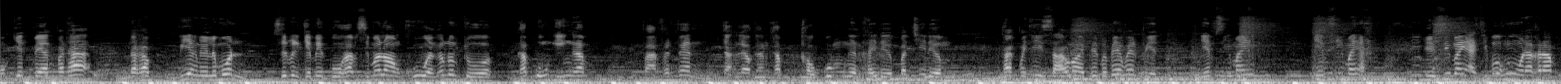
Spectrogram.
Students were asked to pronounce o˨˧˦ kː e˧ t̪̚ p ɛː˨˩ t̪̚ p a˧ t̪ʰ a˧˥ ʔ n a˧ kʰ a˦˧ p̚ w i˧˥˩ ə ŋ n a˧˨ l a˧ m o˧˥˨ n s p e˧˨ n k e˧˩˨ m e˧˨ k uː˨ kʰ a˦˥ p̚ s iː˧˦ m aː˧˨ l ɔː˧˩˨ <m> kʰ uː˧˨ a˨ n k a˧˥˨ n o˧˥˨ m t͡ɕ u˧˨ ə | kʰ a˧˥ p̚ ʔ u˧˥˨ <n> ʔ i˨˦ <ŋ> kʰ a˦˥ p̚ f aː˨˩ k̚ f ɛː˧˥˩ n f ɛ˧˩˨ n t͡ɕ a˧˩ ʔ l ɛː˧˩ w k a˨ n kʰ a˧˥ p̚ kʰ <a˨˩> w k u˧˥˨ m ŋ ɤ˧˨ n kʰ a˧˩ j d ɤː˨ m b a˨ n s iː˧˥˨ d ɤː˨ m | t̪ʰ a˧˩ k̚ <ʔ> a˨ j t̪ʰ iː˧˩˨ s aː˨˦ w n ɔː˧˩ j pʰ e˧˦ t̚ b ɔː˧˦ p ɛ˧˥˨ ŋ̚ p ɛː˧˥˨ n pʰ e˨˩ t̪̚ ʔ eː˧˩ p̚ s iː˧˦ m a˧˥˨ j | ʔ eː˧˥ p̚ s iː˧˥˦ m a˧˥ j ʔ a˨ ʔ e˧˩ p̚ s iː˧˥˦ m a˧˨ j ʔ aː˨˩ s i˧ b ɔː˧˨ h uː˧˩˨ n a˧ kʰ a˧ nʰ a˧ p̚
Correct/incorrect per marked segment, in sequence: incorrect: ŋ, incorrect: ŋ, correct, correct, incorrect: p

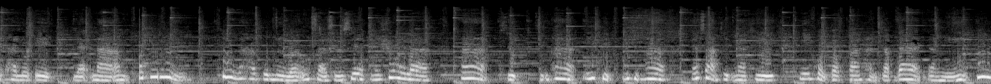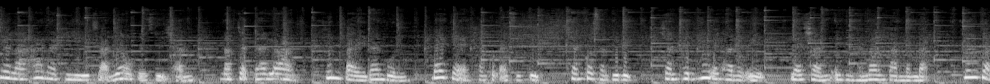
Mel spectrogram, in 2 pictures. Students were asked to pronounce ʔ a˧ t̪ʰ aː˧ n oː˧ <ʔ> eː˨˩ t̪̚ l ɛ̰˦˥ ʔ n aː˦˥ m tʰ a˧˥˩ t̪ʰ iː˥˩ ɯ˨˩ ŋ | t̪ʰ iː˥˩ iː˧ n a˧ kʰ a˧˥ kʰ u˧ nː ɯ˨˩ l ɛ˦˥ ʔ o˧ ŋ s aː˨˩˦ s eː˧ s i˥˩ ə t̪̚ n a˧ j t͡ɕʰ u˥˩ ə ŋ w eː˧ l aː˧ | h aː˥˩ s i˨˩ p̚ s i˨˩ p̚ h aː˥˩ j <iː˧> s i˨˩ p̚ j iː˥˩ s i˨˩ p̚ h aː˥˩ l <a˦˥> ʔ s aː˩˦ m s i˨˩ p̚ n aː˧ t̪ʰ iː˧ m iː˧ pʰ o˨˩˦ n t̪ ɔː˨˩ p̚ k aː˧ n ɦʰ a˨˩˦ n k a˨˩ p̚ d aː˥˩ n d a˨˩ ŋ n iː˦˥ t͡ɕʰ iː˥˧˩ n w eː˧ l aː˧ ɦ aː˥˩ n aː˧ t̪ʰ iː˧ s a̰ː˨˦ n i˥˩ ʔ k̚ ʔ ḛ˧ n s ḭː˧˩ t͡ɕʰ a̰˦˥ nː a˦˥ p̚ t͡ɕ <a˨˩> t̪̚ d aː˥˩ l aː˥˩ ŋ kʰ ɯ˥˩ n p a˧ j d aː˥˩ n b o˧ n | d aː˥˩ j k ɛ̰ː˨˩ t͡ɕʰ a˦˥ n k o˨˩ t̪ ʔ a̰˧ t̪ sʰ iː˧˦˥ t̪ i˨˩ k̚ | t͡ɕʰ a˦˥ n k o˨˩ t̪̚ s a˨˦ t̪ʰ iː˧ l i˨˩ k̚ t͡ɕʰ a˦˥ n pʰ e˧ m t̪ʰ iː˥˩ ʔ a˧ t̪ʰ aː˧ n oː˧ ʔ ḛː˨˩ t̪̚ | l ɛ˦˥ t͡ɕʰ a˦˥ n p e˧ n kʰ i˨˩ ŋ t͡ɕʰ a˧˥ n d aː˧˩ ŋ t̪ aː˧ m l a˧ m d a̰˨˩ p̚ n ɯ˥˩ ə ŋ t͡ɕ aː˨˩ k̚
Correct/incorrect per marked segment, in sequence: correct, incorrect: iː˥˩, incorrect: ɛ˦˥, correct

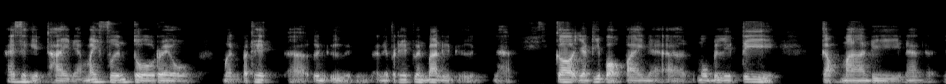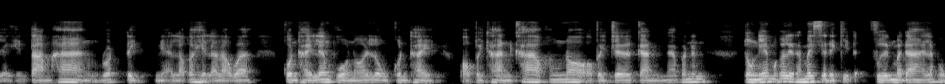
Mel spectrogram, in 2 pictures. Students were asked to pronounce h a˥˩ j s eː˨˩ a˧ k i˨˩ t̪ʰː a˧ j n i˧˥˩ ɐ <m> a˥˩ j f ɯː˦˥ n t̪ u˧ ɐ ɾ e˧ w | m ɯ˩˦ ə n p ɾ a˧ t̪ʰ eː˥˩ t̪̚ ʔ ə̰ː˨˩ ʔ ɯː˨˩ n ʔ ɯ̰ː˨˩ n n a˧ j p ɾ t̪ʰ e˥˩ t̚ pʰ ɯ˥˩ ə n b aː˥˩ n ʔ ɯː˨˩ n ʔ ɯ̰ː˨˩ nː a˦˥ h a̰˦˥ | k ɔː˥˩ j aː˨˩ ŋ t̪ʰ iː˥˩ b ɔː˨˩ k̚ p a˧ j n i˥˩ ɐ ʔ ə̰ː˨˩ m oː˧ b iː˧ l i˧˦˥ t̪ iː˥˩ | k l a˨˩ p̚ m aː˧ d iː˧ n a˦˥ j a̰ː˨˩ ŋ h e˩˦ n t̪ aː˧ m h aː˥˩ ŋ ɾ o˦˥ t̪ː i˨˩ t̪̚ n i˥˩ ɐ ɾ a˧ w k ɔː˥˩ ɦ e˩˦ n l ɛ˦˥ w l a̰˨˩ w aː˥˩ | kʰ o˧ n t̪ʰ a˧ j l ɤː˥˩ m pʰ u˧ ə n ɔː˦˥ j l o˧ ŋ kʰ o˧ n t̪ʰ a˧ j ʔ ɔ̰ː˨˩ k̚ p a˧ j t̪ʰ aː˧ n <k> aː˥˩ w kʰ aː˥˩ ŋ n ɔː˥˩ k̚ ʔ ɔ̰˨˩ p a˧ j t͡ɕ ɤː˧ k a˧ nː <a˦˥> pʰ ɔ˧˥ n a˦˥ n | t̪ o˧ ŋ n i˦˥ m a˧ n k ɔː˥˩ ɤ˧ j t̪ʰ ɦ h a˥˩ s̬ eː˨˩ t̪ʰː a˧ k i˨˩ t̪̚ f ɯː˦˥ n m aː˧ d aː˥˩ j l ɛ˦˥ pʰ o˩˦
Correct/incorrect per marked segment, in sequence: correct, incorrect: kʰ, correct

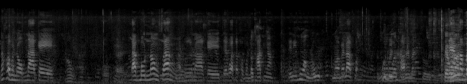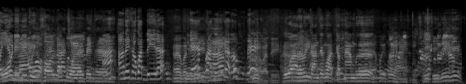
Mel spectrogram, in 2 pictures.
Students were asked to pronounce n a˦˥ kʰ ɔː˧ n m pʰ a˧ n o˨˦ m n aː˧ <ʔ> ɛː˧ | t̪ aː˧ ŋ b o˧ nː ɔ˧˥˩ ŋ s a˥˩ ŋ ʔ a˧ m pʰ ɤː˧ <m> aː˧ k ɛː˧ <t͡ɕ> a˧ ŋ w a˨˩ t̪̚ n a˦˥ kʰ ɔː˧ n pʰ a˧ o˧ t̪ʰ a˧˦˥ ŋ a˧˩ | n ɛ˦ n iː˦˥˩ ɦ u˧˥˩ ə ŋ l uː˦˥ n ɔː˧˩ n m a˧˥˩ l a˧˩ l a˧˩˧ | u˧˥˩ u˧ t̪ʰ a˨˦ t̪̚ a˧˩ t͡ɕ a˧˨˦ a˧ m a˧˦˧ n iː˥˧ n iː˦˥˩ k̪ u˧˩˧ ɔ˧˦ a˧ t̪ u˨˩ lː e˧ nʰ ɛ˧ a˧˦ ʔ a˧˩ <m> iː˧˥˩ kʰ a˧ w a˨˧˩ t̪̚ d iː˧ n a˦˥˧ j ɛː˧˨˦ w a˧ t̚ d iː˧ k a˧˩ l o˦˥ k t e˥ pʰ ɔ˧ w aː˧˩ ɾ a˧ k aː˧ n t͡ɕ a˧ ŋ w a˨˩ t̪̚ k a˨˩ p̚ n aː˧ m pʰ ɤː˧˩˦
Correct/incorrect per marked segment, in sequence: incorrect: k, incorrect: n, correct, incorrect: n

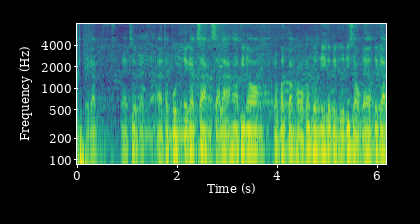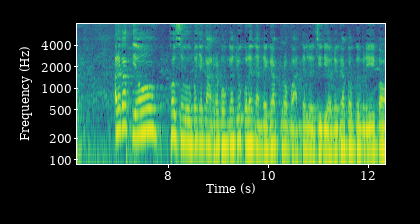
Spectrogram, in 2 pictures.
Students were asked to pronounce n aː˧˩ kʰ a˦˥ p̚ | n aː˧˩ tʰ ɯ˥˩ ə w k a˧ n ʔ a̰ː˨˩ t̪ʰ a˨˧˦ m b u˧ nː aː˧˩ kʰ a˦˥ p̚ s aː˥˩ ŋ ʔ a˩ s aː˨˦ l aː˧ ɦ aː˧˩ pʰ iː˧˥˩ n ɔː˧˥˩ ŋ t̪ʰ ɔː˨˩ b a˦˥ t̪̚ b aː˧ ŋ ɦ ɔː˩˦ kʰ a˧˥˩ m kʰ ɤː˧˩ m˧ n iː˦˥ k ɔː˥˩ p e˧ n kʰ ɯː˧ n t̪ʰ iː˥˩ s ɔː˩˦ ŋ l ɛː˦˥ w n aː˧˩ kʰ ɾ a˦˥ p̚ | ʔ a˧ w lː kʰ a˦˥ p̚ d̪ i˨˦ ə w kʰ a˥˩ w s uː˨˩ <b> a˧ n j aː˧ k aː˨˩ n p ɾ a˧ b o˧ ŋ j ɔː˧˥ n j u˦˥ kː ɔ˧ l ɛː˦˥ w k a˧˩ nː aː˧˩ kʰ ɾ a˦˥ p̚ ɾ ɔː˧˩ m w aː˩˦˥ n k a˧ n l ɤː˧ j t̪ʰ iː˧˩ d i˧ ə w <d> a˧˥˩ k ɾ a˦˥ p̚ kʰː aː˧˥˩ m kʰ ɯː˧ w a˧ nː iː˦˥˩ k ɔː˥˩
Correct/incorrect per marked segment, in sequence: correct, incorrect: n

